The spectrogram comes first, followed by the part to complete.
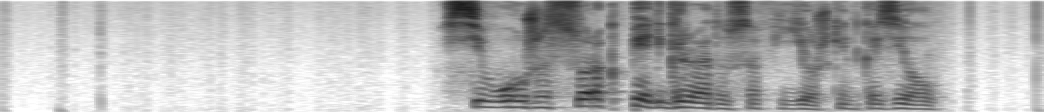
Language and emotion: Russian, angry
